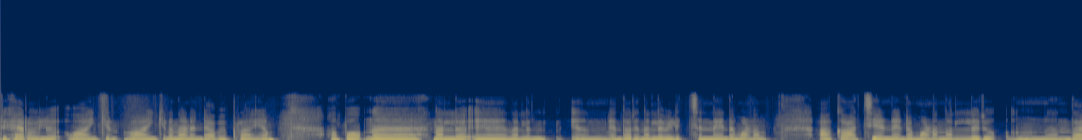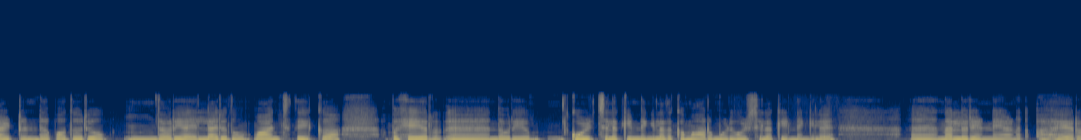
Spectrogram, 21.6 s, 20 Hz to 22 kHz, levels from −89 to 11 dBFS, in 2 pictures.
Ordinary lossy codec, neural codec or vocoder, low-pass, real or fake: none; none; 7.2 kHz; real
